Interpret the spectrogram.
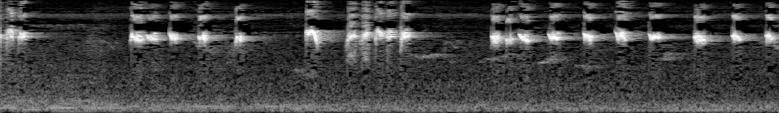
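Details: Oriental magpie-robin in full song for training competition birds: rapid series of short, buzzy high notes repeated several times a second, interrupted by a brief dense chatter, then resuming evenly.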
